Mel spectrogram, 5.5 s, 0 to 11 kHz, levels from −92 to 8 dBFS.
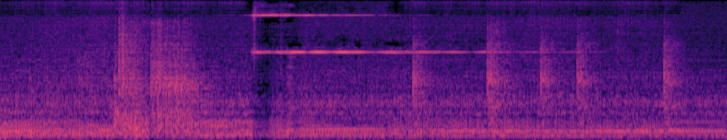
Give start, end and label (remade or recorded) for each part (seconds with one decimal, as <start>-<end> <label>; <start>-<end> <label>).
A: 0.0-2.2 remade; 2.2-2.9 recorded; 2.9-5.1 remade; 5.1-5.5 recorded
